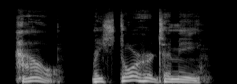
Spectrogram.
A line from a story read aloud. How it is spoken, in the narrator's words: exclaimed Walter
